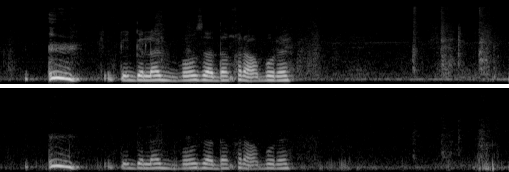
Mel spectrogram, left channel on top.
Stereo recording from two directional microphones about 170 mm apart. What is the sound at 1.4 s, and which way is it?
Speech, 25° left (ahead or behind).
